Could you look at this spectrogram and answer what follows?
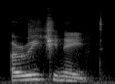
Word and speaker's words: originate: the first syllable opera originate originate the stress is on the second syllable originate originate perform perform the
